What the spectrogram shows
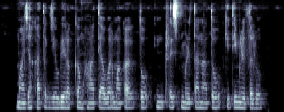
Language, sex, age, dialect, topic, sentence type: Marathi, male, 31-35, Southern Konkan, banking, question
